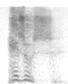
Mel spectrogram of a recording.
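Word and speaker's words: Jesús: in every language in in Spanish it's hey-zeus in Italian it's Jesu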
